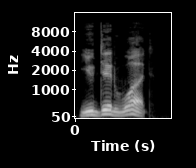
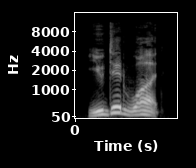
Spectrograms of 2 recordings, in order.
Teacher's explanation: imagine saying you did what with a rise in your voice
